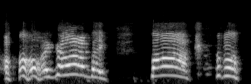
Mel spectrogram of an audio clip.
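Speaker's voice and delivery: high, loud mock horror; shocked reaction. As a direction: gasp it out like you can't believe it. Her shocked reply to him.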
